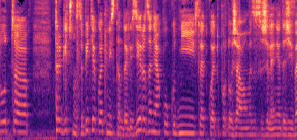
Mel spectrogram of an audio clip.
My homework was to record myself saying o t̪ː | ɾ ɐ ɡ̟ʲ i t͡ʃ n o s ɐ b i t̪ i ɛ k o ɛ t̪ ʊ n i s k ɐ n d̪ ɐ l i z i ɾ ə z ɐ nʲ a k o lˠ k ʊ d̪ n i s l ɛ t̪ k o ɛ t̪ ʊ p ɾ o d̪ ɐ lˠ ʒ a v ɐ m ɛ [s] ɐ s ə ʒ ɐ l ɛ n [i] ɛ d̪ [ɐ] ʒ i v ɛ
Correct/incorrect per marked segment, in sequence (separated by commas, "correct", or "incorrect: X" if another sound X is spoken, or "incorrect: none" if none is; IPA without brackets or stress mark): incorrect: z, correct, correct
